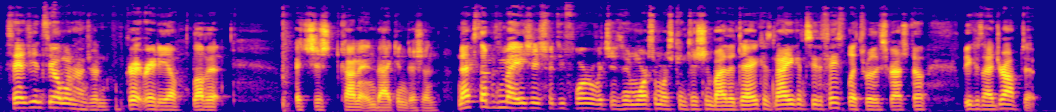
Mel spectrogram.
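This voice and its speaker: A video host giving a casual, unscripted show-and-tell indoors in an informal, halting way. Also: mid-range voice, animated, a little hiss or hum. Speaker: video host and weather radio collector. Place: indoors, in a room with shelves of radios.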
